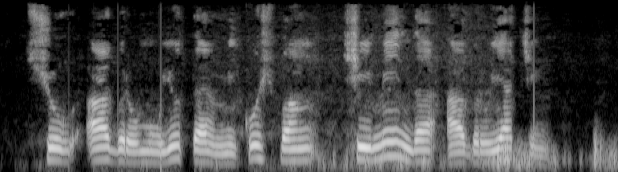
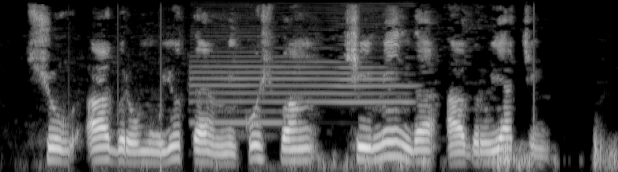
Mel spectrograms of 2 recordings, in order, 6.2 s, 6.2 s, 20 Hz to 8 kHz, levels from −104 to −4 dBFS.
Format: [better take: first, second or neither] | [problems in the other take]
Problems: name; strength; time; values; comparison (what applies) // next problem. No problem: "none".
first | noise reduction (classical method Wiener filter)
